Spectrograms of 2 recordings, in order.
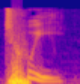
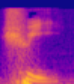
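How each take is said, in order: First: The word begins with a 'tw' sound. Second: The word begins with a 'ch' sound. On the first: The speaker calls it wrong. "You probably would pronounce it Twi" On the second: The speaker calls it right. "but it's called Chi"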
